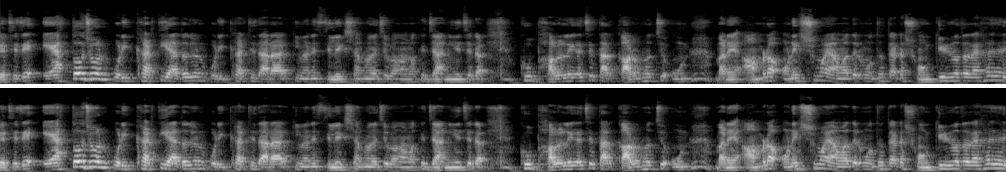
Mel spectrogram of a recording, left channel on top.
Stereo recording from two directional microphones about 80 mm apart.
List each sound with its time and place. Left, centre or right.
0.0 s speech: right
